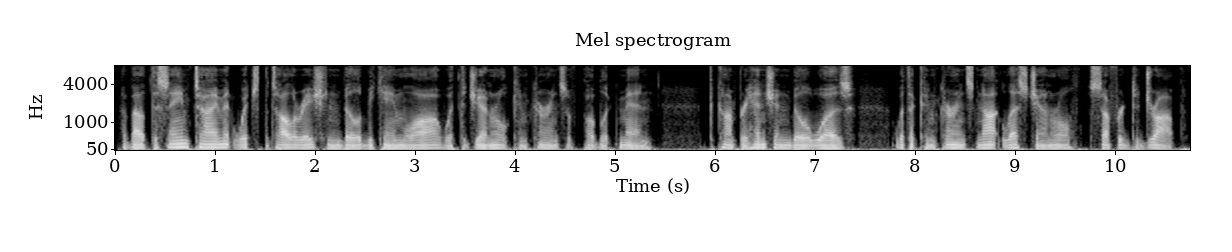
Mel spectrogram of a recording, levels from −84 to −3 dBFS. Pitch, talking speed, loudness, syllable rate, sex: 90 Hz, 175 wpm, -20 LUFS, 5.5 syllables/s, male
